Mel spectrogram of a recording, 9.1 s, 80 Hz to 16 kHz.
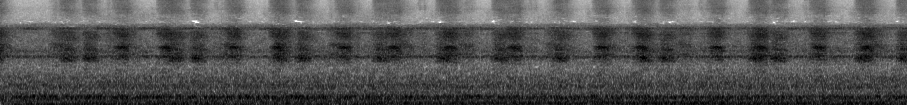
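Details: Crickets at night in a forest, recorded September 2, 2023 on a phone fitted with a Shure MV88+ stereo microphone: bright, regularly pulsed high chirping, about two pulses a second, over a steady shrill background chorus.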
